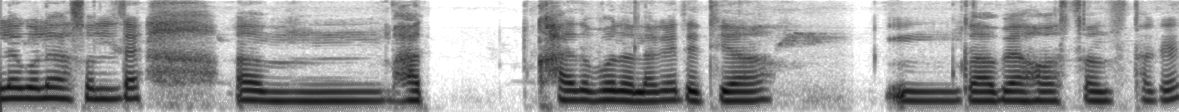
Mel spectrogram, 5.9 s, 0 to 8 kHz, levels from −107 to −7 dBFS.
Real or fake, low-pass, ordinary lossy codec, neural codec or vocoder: real; none; none; none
